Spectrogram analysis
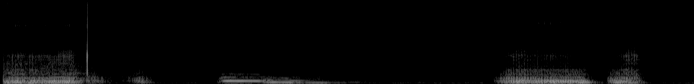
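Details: Sleeping dog: very loud, deep, rumbling snores in repeated bursts with quiet pauses between breaths; snoring.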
